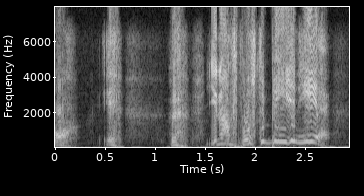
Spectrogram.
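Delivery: very high, panicked, frightened goblin voice. A goblin finds intruders, fear in his eyes; frightened goblin. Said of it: "you kind of see like fear in his eyes".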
